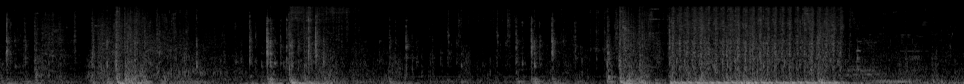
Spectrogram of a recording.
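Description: Video game gunfire and effects bang and crackle.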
